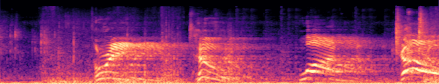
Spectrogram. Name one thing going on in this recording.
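A man speaks close to a microphone with animation.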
